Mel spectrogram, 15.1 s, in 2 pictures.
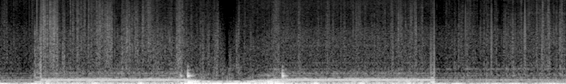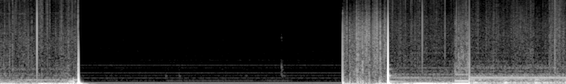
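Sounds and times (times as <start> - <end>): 
78rpm record surface noise: 0.0 - 8.7, 12.1 - 15.1.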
